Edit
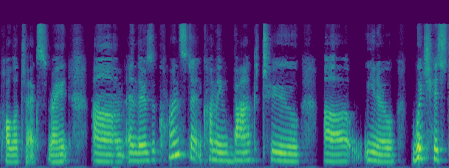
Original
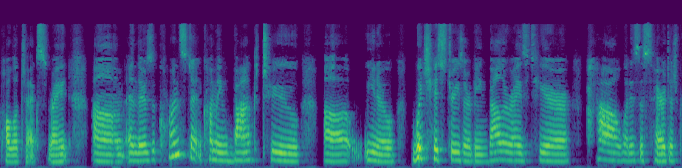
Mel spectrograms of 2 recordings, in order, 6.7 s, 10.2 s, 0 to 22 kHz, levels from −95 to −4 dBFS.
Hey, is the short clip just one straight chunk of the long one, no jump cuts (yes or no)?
yes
